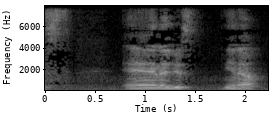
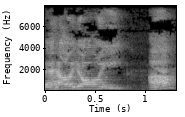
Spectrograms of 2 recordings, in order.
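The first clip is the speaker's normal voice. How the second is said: bad, thick Baltimore accent, very loud and high; 10 semitones higher, 9 dB louder than usual. Playing along in a group Baltimore bit, thick, horrible Baltimore accent. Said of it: "just the thick, horrible Baltimore accent".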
